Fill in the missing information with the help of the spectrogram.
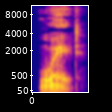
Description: /weɪt/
